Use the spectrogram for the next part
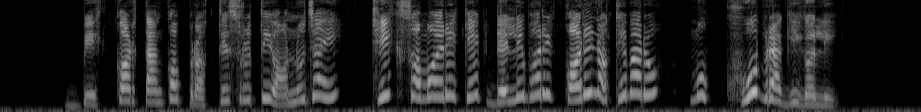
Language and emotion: Odia, angry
